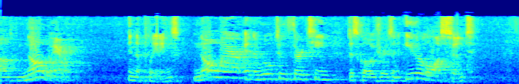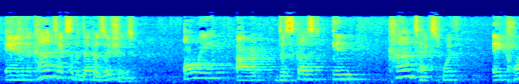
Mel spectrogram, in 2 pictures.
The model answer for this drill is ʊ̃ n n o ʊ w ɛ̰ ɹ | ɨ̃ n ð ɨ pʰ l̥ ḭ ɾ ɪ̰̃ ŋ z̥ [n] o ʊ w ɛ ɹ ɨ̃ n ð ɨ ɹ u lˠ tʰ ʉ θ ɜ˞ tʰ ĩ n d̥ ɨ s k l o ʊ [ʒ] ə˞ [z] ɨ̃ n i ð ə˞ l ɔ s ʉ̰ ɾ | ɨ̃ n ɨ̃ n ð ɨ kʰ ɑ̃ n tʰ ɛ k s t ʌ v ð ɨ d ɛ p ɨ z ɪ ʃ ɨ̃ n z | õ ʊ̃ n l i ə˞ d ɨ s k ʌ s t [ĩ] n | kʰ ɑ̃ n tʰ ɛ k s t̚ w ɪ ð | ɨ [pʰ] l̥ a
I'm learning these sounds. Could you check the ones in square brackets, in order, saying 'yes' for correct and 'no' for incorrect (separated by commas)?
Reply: yes, yes, yes, no, no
